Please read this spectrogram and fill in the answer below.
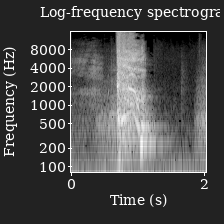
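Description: A man coughs once, sharply, about two-thirds of a second in, after a short intake of breath.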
